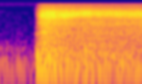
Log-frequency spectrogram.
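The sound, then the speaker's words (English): A loud, steady hiss like air escaping from a punctured tire bursts in after a brief silence and holds at a constant high, airy pitch until the end. “He noticed a hissing sound coming from down below. Like a tire with a hole in it?”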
